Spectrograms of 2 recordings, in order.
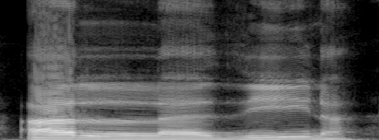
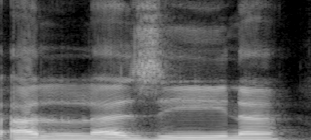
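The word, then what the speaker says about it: الذين: Maka kita baca di sini alladzina. Kemudian pada lafal di sini hati-hati dalam pelafalan jangan dibaca allazina. Yang sering terjadi kesalahan adalah membacanya zal dengan zai.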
